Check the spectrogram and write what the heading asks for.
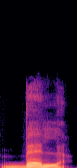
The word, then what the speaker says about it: belle: Et un dernier, tout simple pour bien fixer l'idée, belle. On a deux L juste après le E et hop, ça se prononce belle.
